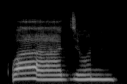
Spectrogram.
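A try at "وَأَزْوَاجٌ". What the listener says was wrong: Nah, ini pengucapan zai pakai jet ya. Wazwajun. Ini pakai z gini, kalau ini pakai ja gini. disambung. Kalau disambung jangan jeda. Wa azwajun Ibrahima.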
